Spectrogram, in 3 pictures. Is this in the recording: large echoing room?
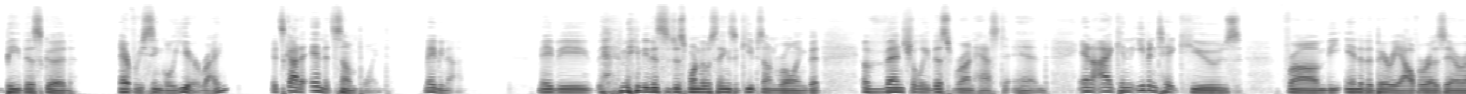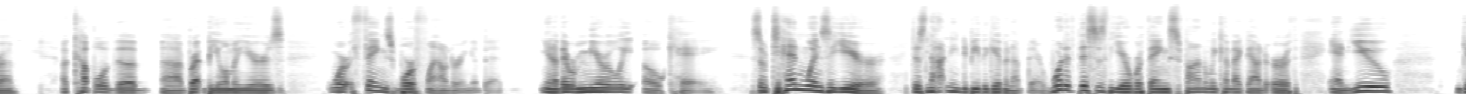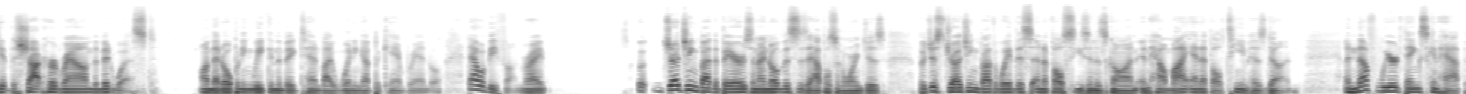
no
